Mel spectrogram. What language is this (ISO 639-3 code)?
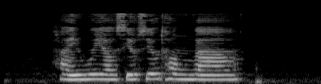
yue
